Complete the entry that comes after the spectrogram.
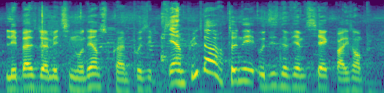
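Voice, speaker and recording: A man's voice: medium pitch, animated, racing, natural voice. A man playing a naive, pedantic time-travelling sidekick in a comedic audio drama, eager, earnest and chatty.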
